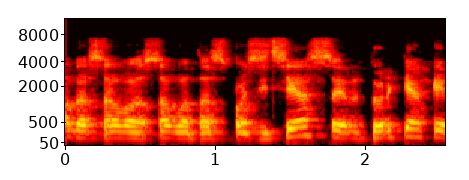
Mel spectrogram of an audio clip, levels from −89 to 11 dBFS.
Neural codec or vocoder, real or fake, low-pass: codec, 16 kHz, 8 kbps, FreqCodec, larger model; fake; 7.2 kHz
